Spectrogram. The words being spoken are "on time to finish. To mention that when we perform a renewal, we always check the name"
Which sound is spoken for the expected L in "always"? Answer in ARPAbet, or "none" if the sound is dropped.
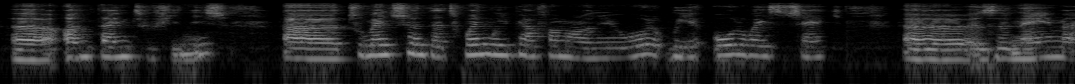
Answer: L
